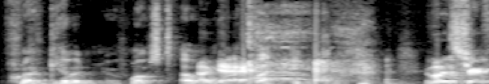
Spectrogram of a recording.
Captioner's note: both laughing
